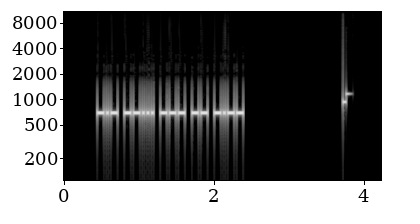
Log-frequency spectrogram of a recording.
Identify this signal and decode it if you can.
Morse code, heard as a keyed tone, about 40 wpm, 700 Hz. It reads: K7OMY
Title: USA Call Signs Repeated 3x 40wpm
